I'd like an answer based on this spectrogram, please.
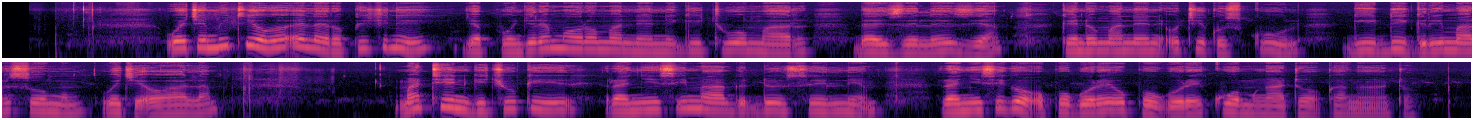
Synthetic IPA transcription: wʔet͡ʃemitjoɡoʔɛlɛɾopit͡ʃnid͡ʒapoɲd͡ʒɾemɔɾɔmanɛnɪɡitwomardajzeleziakendomanɛnʔo̰tjekoskulɡɪdiɡɾimarsomowet͡ʃḛʔɔala | matʰinɡit͡ʃukiɾaɲisimaɡdoselnia̰ɾaɲisiɡɔʔo̰poɡoɾeopoɡoɾekwomŋatɔkaŋa̰tɔ

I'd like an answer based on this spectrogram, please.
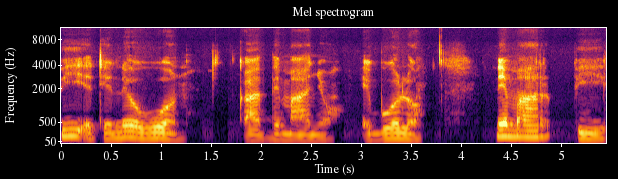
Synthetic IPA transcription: piḛtendeowon | kad̪ɪmaɲɔ | ebwolo | nɪmarpi

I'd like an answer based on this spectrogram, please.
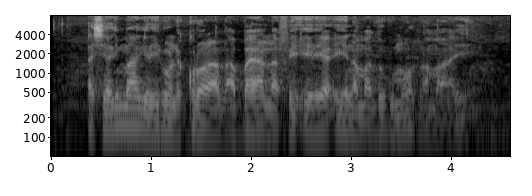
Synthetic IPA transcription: aɕiaɾimaːɣeɾeiɾwɔnekoɾɔɾanabajanafeʔeɾeaʔenamaðoɣumɔnamae

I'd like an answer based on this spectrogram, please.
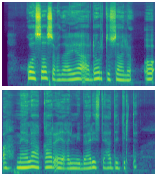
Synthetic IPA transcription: kʰʊwɐsɔːsɔʕd̪ɐːjaːʔɐhɖɔːrt̪ʰʊsaːlɛ | ʔɔːʔɐhmɛːlɐɦɐqɑːɾɛjʕɪlmɪbaːɾist̪ʰɐɦɐd̪ɐt͡ʃɪrt̪ʰɐ

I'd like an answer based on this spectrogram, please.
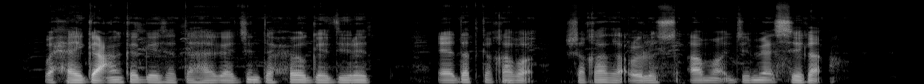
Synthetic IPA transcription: wɑħɑjɡɑʕɑŋkʰɐɡɛjs̬ɐt̪ʰɐɦɐɣaːt͡ʃɪnt̪ʰɐħɔːɡɐdɪɾɛːd̪̚ | ɛːd̪ɐd̪kʰɐqɑβɐ̰ | ʃɑqɑðɐ̰ʕʊlʊsʔɐmɐ̰t͡ʃɪmɑʕsɪɣɐ̰

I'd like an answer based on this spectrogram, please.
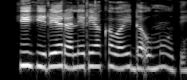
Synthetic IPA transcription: hiɦiɾiɛɾaneɾiakawaiɗaʔumuði

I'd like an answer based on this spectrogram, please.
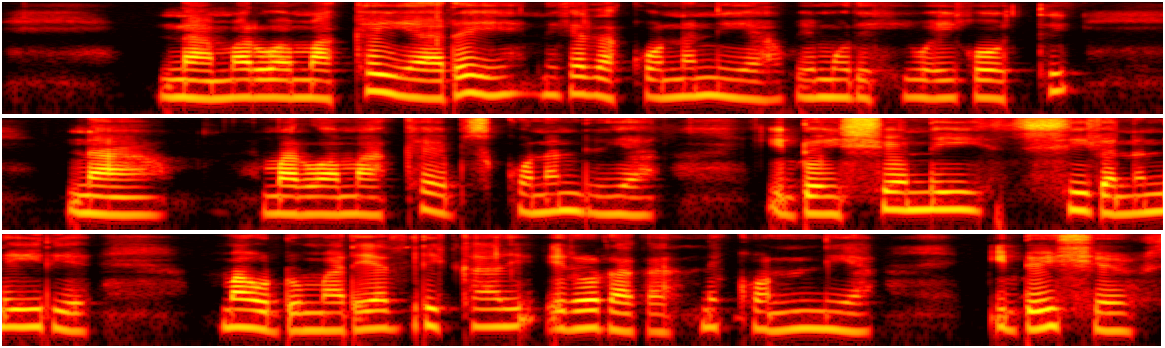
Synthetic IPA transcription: namaɾwamakɛiaɾɛeneɣɛðakɔnaniawemoɾehiwaiɣɔte | na | maɾwamakʰɛbskwɔnaneɾia | idɔiʃjɔneisiɣananeiɾiɛ | maodomaɾeaðiɾikaɾiʔeɾɔɾaɣanekʰɔnania | idɔiʃiɔ

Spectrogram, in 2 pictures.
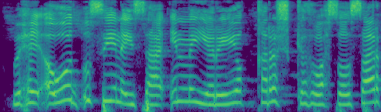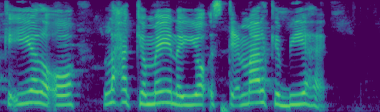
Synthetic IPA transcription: wɑħɑjʔɐwɔːd̪ʊsiːnɛjsaːʔɪnlɐjɐɾɛːjɔqɑɾɐʃkʰɐwɑħsɔːsaːrkʰɐɪjɐðɐʔɔː | lɐħɑkʰɐmɛjnɐjɔʔɪst̪ʰɪʕmaːlkʰɐbɪjɐɦɐ̰

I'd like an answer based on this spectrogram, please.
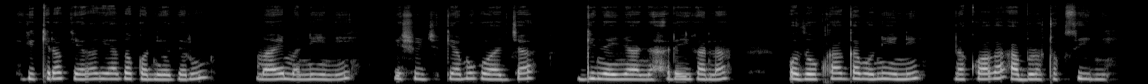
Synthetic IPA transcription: eɣekeɾɔkeaɣaɣejaðɔkɔneoðeɾu | maemanini | ɣeʃud͡ʒikjamoɣwad͡ʒa | ɡiɲaiɲaɲahaɾeiɣana | oðokaɡaβonini | nakwaɣaʔːblɔtɔksini

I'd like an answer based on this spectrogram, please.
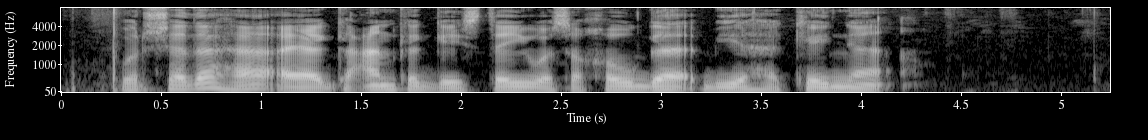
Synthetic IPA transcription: wɑrʃɐðɐɦɐɐ̰jaːɡɑʕɑŋkʰɐɡɛjst̪ʰɛjwɐsɐχɔwɡɐbɪjɐɦɐkʰɛɲɐ

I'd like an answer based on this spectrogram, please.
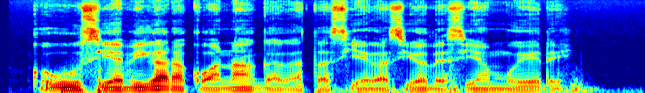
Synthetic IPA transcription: koɣusiaðiɣaɾakwanaɣaɣatasjɛɣasjɔðɛsjamweɾḛ

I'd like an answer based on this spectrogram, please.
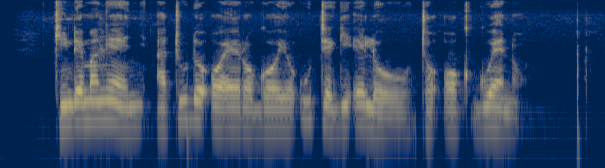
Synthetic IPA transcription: kindemaŋɛɲatudoʔɔɛɾɔɡɔjɔʔuteɡɪʔelowotɔʔɔkɡwɛnɔ

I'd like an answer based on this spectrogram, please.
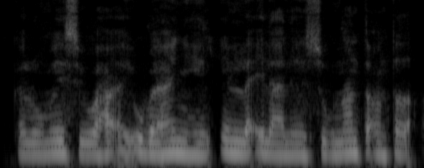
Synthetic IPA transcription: kʰɐluːmɛjsɪwɑħɑ̰ʔɛ̰jʊbaːɦɐnjɪɦiːnɪnlɐʔɪlaːlɪjɔsʊɡnaːnt̪ʰɐʕʊnt̪ʰɐðɐ̰

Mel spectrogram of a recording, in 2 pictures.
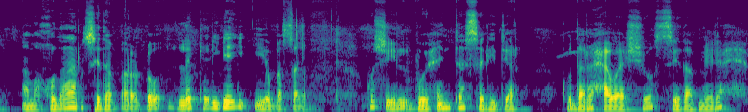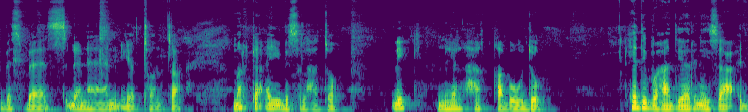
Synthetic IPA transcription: ʔɐmɐχʊðaːrsɪðɐbɐɾɐɖɔlɐkʰɐlɪjɛjijɔbɐsɐl | kʰʊʃḭːlbuːħɪnt̪ʰɐsɐɾiːd̪jɐr | kʰʊ̰d̪ɐɾɐħɑwaːʃɔsɪðɐmɪlɪħbɐsbaːsɖɐnaːnijɞt̪ʰɔːnt̪ʰɐ̰mɐrkʰɐ̰ʔɛjbɪslaːt̪ʰɔ | ɖɪɡ | mɛːlhɐqɑβɔwdɔ | kʰɐd̪ibwɑħɑːd̪ɪjaːɾɪnɛjsaːɑ

